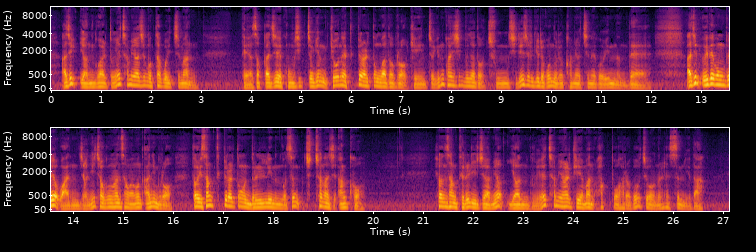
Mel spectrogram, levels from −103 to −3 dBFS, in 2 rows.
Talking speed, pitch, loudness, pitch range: 290 characters per minute, 105 Hz, -26 LUFS, 90-125 Hz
